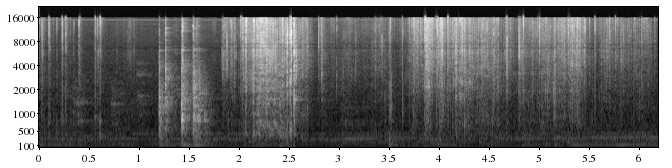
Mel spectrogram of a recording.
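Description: Clear plastic shrink-wrap being torn open and peeled off a phone box, crinkling in irregular bursts, the loudest about two seconds in.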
